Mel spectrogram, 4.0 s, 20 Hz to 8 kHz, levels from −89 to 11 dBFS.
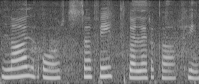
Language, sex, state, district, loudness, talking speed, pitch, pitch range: Hindi, female, Madhya Pradesh, Dhar, -15 LUFS, 90 wpm, 275 Hz, 250-295 Hz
